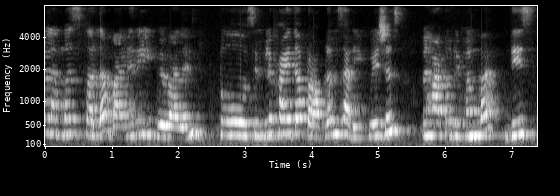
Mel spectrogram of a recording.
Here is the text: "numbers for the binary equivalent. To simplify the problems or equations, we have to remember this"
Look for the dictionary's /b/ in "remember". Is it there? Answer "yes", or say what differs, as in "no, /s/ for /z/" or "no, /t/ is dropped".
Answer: yes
